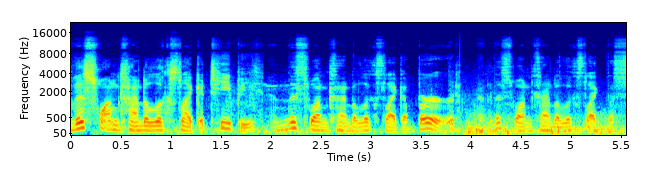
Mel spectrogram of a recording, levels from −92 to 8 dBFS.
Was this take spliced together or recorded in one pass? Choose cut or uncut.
cut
